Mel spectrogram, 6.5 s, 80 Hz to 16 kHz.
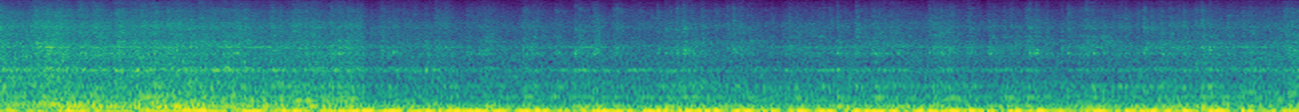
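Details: Black Stang (Mustang) first fire on 24 lb injectors and 73 mm mass air meter; after shimming five or six rockers, firm steady idle with slight lope and no top-end tapping; valvetrain sounds sorted: normal idle.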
